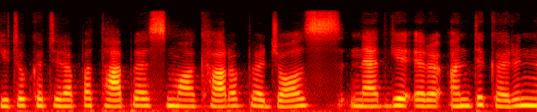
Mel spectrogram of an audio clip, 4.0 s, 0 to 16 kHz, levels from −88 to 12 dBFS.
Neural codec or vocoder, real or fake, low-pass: codec, 24 kHz, 0.5 kbps, DualCodec; fake; 10.8 kHz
